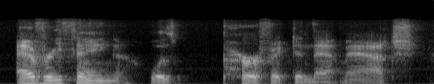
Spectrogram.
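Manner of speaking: ordinary talk, nothing marked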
